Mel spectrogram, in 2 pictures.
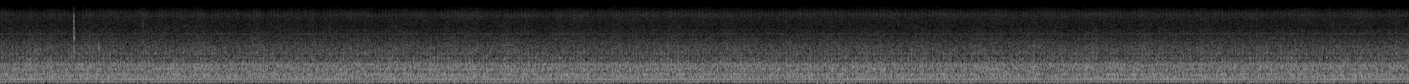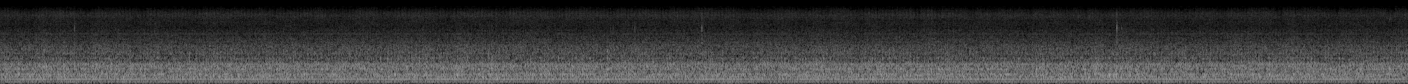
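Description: A steady, unchanging machine hum with a constant low drone.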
